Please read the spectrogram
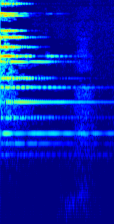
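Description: Altar bells ringing out and dying away after being rung at the elevation of the chalice during the consecration, several high bright tones fading together.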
